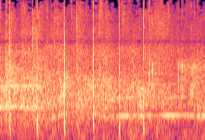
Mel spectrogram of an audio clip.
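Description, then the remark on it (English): An audience applauds all moms on Mother's Day, many hands clapping in a dense, steady patter with a few sharper claps standing out at a regular pace, with no voices. “Let's give a round of applause to all moms here.”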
